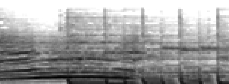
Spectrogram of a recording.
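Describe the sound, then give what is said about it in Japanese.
A cow moos on a Hokkaido dairy farm, one long, low call that holds a steady pitch before breaking into a rough, pulsing, wavering tail. “また牛かい。”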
